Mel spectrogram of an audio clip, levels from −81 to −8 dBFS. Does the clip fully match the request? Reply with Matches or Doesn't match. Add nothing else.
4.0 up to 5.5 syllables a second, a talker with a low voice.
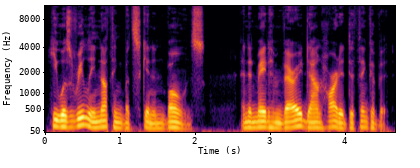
Doesn't match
